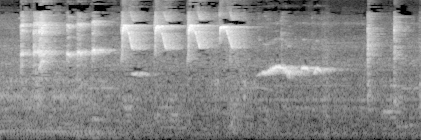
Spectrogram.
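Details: White-rumped shama, blorok variety, in full continuous song as a lure for a silent shama: rich high notes, then a row of crisp repeated downslurred whistles, followed by a lower sustained whistle and scattered clicks.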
